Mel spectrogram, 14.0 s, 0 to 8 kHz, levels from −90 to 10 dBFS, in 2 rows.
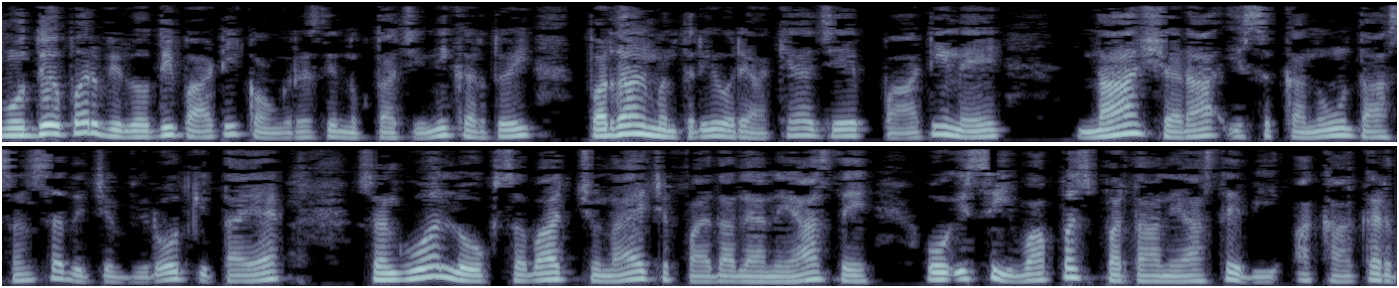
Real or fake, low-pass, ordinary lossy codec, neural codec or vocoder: real; 7.2 kHz; MP3, 32 kbps; none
